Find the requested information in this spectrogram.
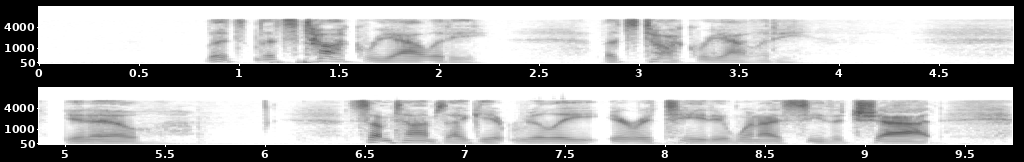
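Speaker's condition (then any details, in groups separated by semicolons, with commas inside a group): No condition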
